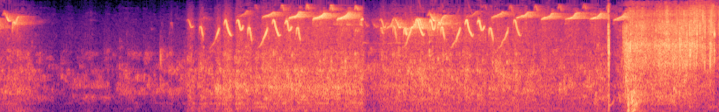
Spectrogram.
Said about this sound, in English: Speaking of, did you hear that? There's a beaver watching us right now. That tail smack lets other beavers in the area know that we're here and potentially dangerous.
